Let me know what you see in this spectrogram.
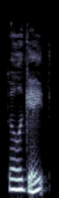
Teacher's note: the verb form, delegate, has what we call secondary stress on the last syllable. It's not quite as strong as the first syllable, but it is enough to make the vowel sound change.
